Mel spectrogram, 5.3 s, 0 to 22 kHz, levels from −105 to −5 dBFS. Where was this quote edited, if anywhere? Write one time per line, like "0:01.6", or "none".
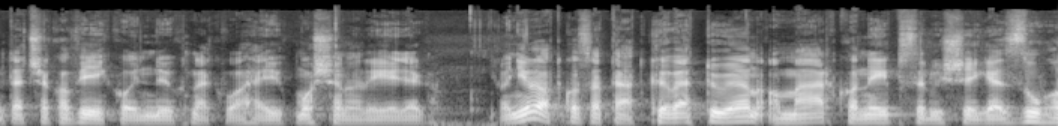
none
